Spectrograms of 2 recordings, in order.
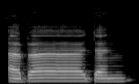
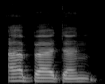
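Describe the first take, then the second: First: Some vowels are stretched out long. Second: All vowels are kept short. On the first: The speaker calls it wrong. "or don't say abadan" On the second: The speaker calls it right. "so it's abadan"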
